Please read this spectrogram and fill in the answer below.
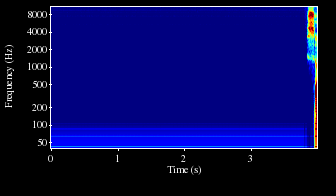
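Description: Dead silence, the sound track gated to nothing, until a man's voice starts speaking just before the end.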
